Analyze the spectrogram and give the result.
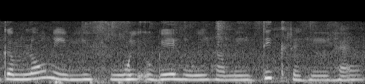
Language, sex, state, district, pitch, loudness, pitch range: Hindi, female, Punjab, Fazilka, 220 Hz, -15 LUFS, 210-235 Hz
